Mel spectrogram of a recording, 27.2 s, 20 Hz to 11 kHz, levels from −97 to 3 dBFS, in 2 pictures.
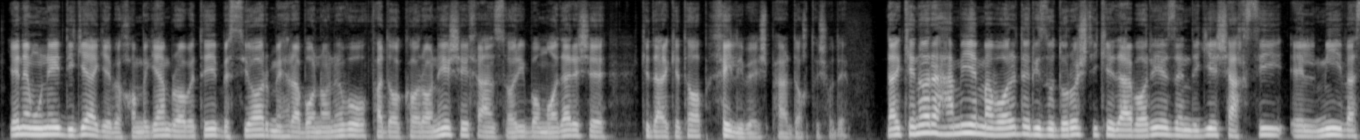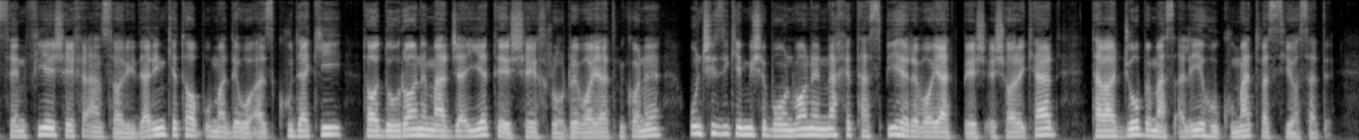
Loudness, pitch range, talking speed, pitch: -21 LUFS, 110-150 Hz, 155 wpm, 130 Hz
